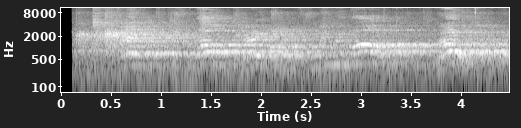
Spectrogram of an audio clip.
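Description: Basketball shoes squeaking on a gym's hardwood court and a basketball bouncing, echoing through a large gym, with players' voices. The squeaks overlap into long high squeals that rise and fall.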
